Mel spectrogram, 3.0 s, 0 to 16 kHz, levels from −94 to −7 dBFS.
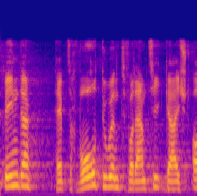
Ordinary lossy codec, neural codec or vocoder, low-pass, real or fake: none; none; 7.2 kHz; real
